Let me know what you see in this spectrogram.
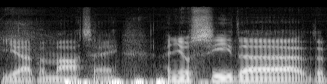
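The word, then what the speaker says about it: yerba mate: r b a and then mate but it's pronounced yba M and you'll see the the picture of it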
